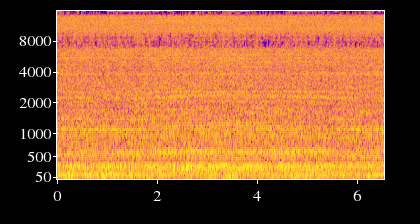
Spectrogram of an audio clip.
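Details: 2005 Ford Taurus petrol engine idling right after an ignition coil replacement: smooth, even idle with no misfire stumble or skipped beats; healthy and steady.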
